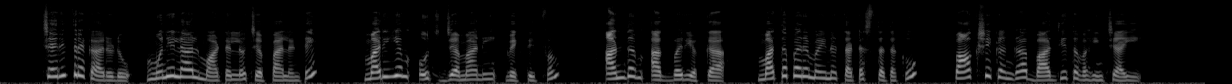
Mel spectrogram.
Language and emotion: Telugu, neutral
